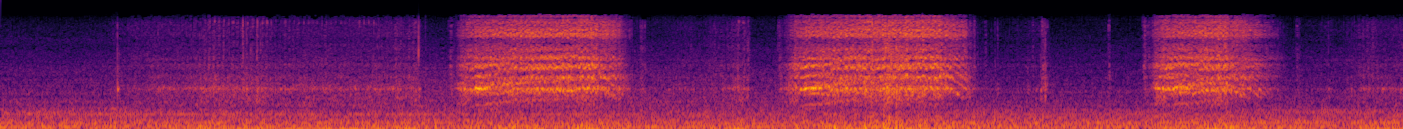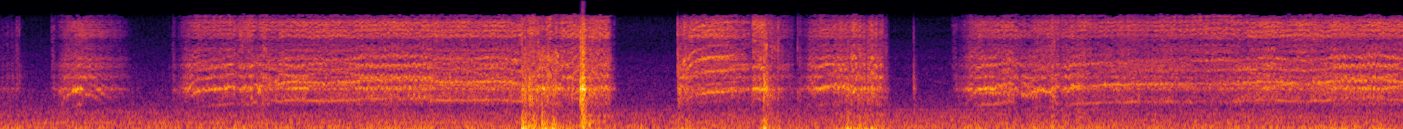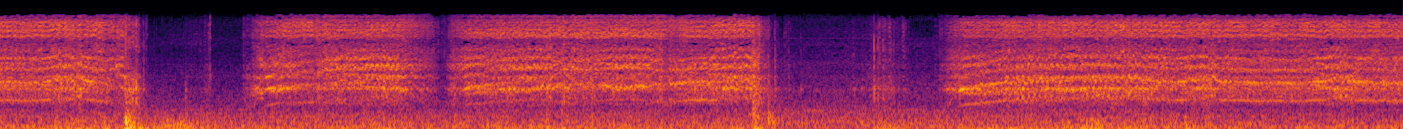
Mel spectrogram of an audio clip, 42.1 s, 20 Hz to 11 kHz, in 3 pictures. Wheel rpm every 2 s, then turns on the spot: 0, 20, 90, 30, 110, 30, 30, 20, 140, 160, 100, 70, 140, 160, 110, 90, 110, 140, 30, 150, 160.
2-4 6-8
